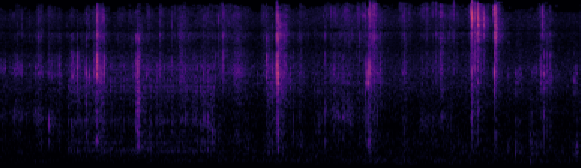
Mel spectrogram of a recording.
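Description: Faint chewing and crunching as a mouthful of perilla-leaf wrap (ssam) with pork belly, garlic and dried radish is bitten into and chewed, heard as scattered soft clicks and crunches at irregular moments.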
